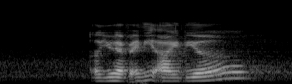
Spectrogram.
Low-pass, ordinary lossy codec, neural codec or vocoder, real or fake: 7.2 kHz; none; none; real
